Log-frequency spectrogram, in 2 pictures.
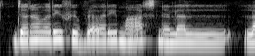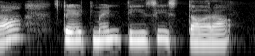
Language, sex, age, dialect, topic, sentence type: Telugu, female, 18-24, Southern, banking, question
